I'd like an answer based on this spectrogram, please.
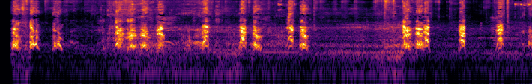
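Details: Puppies playing aggressively: a run of short, sharp yipping barks in quick bursts, some clustered in threes, with low rumbling growl between them and brief pauses.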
